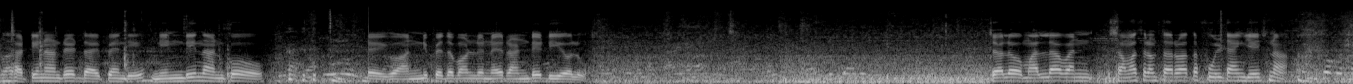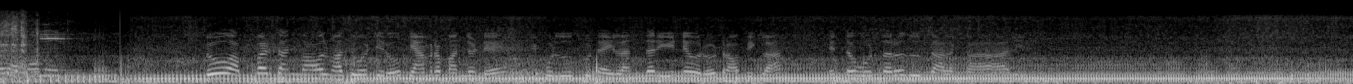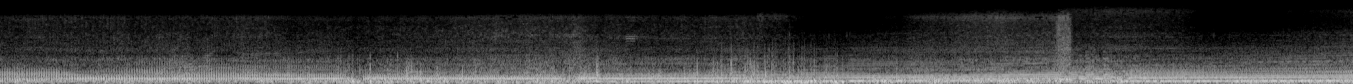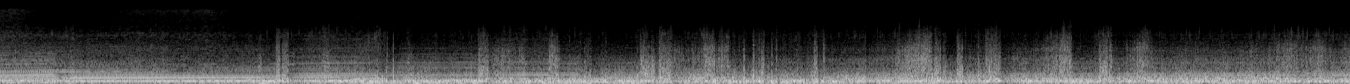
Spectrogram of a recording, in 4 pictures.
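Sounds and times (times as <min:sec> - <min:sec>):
motorcycle engine running: 0:13.1 - 0:54.0
wind noise on microphone: 0:20.6 - 0:54.0.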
